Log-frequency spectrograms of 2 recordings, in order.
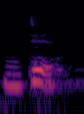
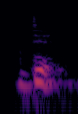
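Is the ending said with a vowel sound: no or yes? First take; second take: no; no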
